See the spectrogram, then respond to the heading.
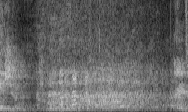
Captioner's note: laughs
